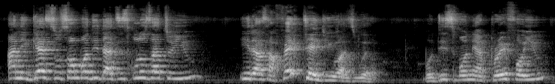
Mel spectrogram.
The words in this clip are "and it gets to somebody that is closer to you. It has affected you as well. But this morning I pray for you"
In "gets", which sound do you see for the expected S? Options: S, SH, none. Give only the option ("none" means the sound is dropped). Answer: S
